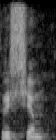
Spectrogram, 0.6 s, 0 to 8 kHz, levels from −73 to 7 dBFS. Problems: constant background noise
